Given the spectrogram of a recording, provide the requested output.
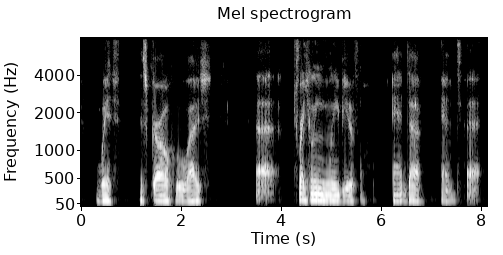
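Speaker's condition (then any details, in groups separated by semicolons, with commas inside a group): Cerebral palsy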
